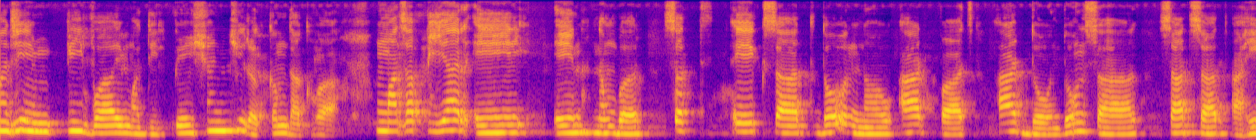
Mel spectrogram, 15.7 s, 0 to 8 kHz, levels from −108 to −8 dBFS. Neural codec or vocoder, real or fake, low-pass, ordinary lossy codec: codec, 16 kHz, 16 kbps, FunCodec, trained on Chinese and English, 50 frames a second; fake; none; none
